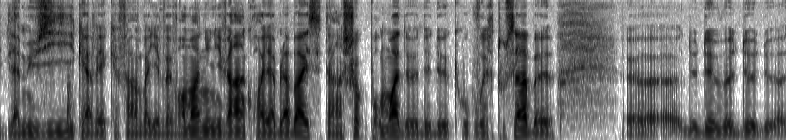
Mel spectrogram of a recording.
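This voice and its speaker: A man's voice: deep voice, mellow, no room sound. A man from northern France, a volunteer at a migrant aid group, talking hesitantly in a casual radio interview with many fillers and restarts. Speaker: association founder.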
